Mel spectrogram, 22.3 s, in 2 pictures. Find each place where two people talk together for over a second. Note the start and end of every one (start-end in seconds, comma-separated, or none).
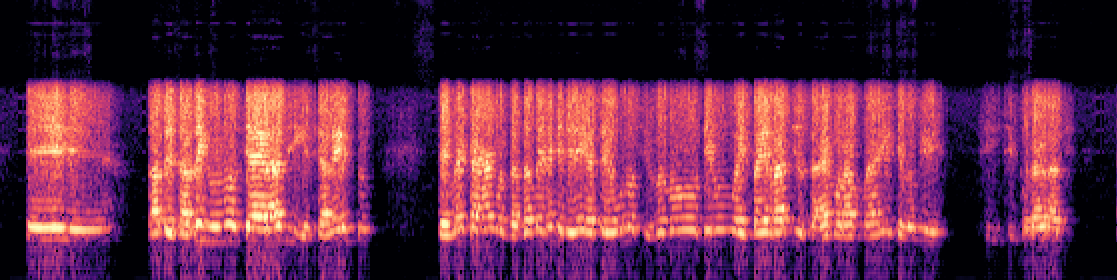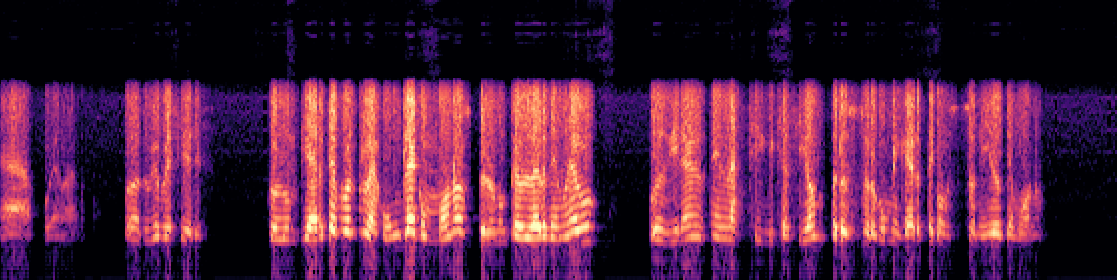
none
